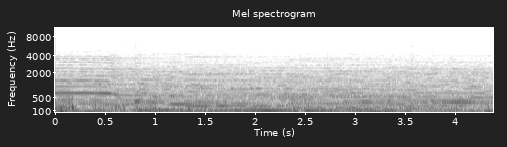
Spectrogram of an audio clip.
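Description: Parade music playing over a float's loudspeakers, with a steady bass line and a held note near the start.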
